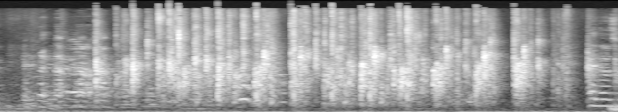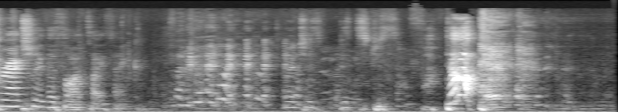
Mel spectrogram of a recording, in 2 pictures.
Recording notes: at the Poets Speak Loud poetry and spoken word open mic on January 28, 2019, at McGeary's in Albany, NY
